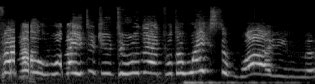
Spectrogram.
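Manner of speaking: anguished wail, collapsing in dismay. Voicing a character who collapses to her knees: character collapsing in dismay. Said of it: "collapses to her knees like".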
